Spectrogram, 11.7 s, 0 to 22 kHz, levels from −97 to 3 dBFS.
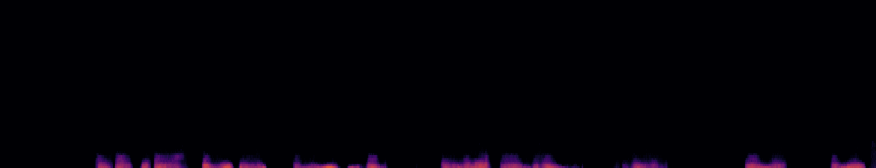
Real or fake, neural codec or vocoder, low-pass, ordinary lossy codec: fake; codec, 44.1 kHz, 0.9 kbps, DAC; 3.6 kHz; Opus, 64 kbps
